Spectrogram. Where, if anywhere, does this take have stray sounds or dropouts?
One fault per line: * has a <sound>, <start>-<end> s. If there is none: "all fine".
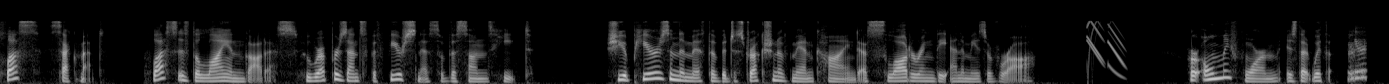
* has a chirp, 10.9-11.3 s
* has a laugh, 13.5-13.7 s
